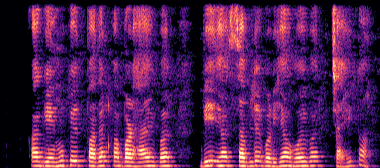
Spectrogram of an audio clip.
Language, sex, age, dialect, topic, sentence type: Chhattisgarhi, female, 31-35, Central, agriculture, question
